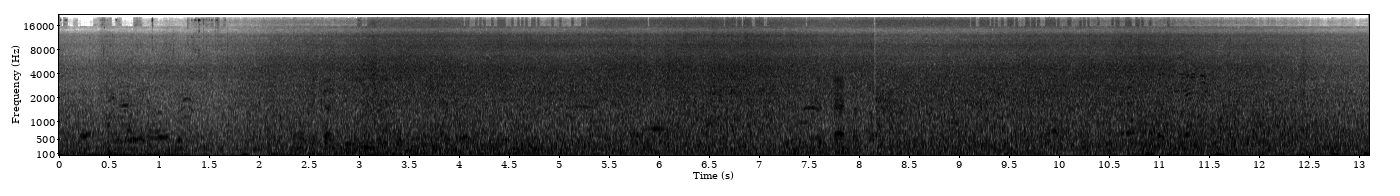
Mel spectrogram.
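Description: Ocean waves wash onto a beach at Mangaluru in a steady, broad roar of surf mixed with wind buffeting the microphone, continuous and fairly loud throughout.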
